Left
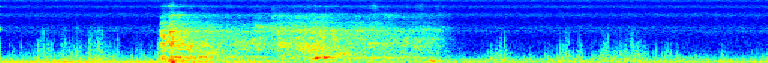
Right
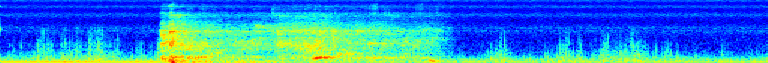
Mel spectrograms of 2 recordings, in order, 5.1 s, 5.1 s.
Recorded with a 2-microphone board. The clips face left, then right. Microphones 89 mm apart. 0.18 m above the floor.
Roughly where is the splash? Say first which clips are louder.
Even; centre.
